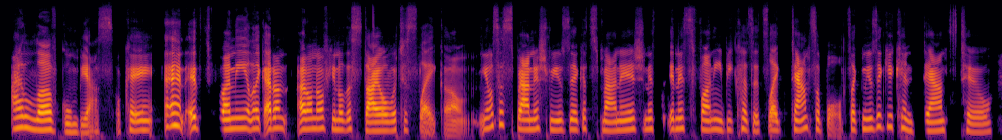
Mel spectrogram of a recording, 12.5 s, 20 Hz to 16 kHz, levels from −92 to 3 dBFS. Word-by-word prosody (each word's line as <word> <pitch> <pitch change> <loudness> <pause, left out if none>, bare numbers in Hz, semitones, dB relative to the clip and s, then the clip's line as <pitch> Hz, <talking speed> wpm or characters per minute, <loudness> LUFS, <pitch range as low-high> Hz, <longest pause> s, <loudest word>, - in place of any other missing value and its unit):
I 250 +2 +3
love 220 -5 +4
cumbias, 165 -2 -4
okay? 210 0 +1 0.2
And 300 +1 +6
it's 255 -2 +4 0.2
funny, 240 +2 +3
like, 240 +1 0
I 235 - +9
don't 250 -1 +1
I 225 - +6
don't 235 +1 +2
know 240 +1 +2
if 245 - -12
you 225 - -2
know 215 - 0
the 225 +2 -4
style, 195 -2 +5
which 205 +2 -4
is 210 - -11
like, - - -4
um - - -5
you - - -11
know, 245 - -1
it's 300 - -6
a 330 - -1
Spanish 230 -4 +2
music. 215 +1 -3
It's 245 - -9
Spanish, 205 +3 -1
and 230 - -4
it's 235 - -10
and 230 +1 -1
it's 240 -1 -4
funny 220 0 -1
because 215 +1 -7
it's, 185 0 -8
like, 205 - 0
danceable. 225 0 0
It's - - -27
like 220 0 -3
music 235 +5 -3
you 275 - -2
can 235 -6 -5
dance 200 +1 0
to, 175 -3 -5
220 Hz, 220 wpm, -23 LUFS, 205-240 Hz, 0.2 s, I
